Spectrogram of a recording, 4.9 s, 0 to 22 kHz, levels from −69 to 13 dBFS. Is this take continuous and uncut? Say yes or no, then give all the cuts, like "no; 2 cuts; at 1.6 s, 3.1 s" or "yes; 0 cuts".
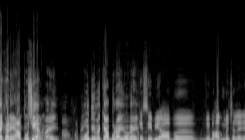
no; 1 cut; at 2.8 s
